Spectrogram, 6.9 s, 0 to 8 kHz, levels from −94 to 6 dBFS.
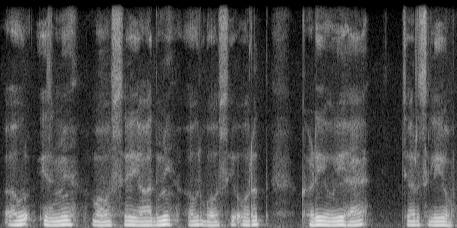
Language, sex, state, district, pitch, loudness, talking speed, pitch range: Hindi, male, Uttar Pradesh, Saharanpur, 130 Hz, -15 LUFS, 120 wpm, 120-135 Hz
